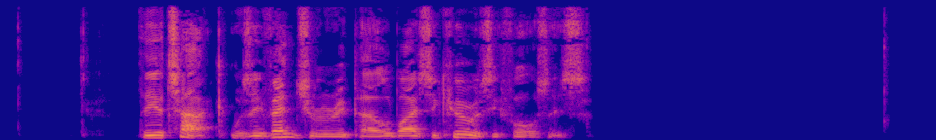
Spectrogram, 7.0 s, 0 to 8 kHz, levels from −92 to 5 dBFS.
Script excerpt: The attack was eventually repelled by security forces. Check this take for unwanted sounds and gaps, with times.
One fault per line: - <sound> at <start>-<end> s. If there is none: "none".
none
